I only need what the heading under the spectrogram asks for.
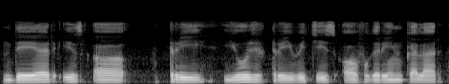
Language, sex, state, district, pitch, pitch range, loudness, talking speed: English, male, Jharkhand, Garhwa, 105 Hz, 105-110 Hz, -16 LUFS, 145 wpm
